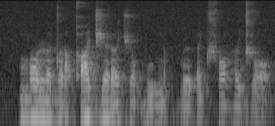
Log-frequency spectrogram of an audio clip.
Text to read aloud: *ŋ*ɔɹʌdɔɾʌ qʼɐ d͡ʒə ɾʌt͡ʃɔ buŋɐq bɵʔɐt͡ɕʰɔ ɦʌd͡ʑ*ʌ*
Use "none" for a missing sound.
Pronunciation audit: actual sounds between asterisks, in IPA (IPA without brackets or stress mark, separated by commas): ŋ, ɔ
